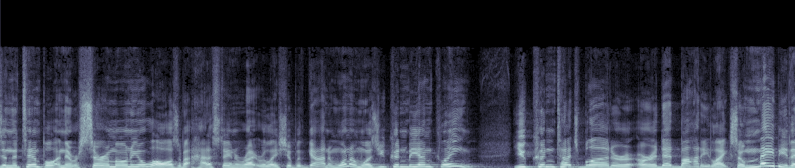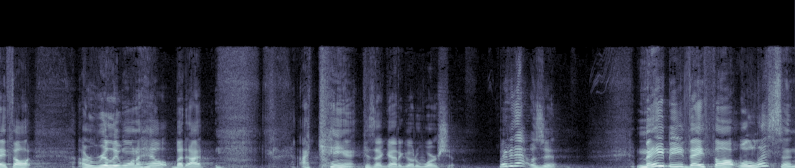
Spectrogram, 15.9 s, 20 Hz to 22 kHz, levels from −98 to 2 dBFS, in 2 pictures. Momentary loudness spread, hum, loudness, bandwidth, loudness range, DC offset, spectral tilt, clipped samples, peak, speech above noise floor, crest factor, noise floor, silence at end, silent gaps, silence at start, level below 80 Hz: 11 LU; none; -22 LUFS; 16 kHz; 5 LU; under 0.1%; -5 dB/octave; under 0.1%; -4 dBFS; 31 dB; 18 dB; -53 dBFS; 0 s; none; 0 s; -74 dBFS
